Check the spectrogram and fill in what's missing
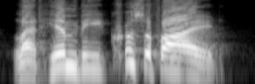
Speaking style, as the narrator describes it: the whole world cried out

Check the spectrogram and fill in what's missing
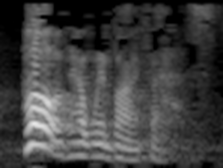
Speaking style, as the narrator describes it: we sigh

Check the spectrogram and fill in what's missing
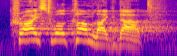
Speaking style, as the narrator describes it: he said in a loud, gay voice

